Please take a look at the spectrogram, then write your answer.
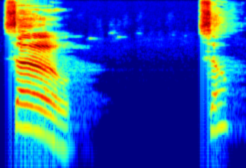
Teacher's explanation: the sound goes down it varies it glides it's not going straight up or down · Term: diphthongs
